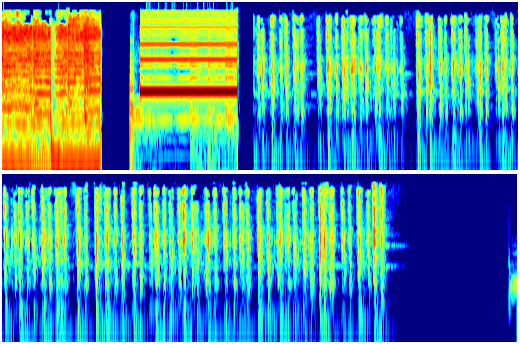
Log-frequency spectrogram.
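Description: Background music cuts off about a second in. A loud, steady, high beep follows for about a second. Then rapid, quiet keyboard-typing clicks run for about six seconds and stop a second before the end.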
